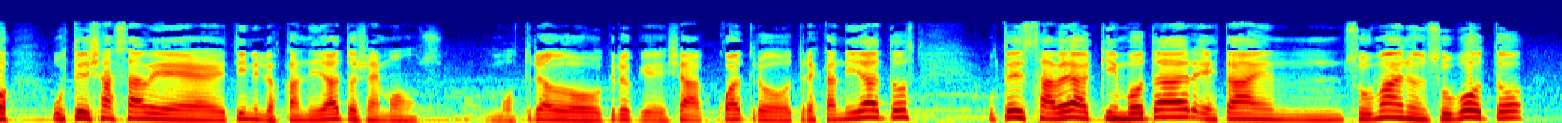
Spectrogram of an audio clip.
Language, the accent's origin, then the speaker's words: Spanish; Bolivia; now in Argentina; Yo soy boliviano, no puedo votar.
